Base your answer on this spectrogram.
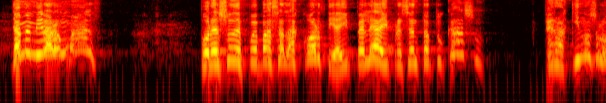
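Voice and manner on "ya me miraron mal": much higher mock-worried aside; playful high aside. Real, not acted. Preacher joking that the crowd is glaring at him. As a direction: squeak it out as a joke.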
